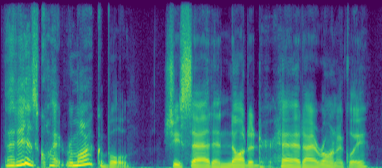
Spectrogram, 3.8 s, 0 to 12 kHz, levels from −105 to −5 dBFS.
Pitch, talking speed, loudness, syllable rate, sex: 150 Hz, 175 wpm, -17 LUFS, 6.0 syllables/s, male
